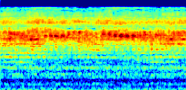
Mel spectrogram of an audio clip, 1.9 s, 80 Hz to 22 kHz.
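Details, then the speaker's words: Dolphin S 300i pool robot drive, motor fine but something was slipping (gear on back order); temporary guitar-pick fix, started with a toe. Steady high-pitched motor whine, even hiss, no clicking or grinding; drive running normally again. "use my toe to start it up and uh there it goes just goes the other way"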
